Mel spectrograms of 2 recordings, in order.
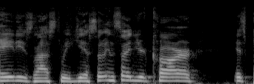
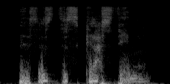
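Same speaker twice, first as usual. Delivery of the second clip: put-on muttering under the breath; 4 semitones lower, 5 dB quieter than usual. Retelling what she mutters on seeing the speaker's tequila collection: retelling a mutter under breath. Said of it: "she just kind of mutters under her breath".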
